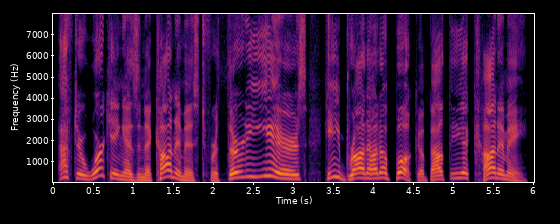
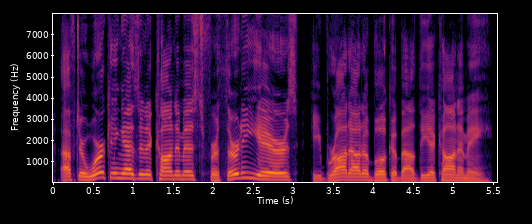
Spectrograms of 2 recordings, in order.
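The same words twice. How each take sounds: First: It is read in a happy, cheerful tone. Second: It is read in an unhappy, unenthusiastic tone.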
